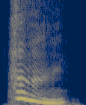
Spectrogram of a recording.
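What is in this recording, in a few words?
Vox Think, English; Cecilia; kings raid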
